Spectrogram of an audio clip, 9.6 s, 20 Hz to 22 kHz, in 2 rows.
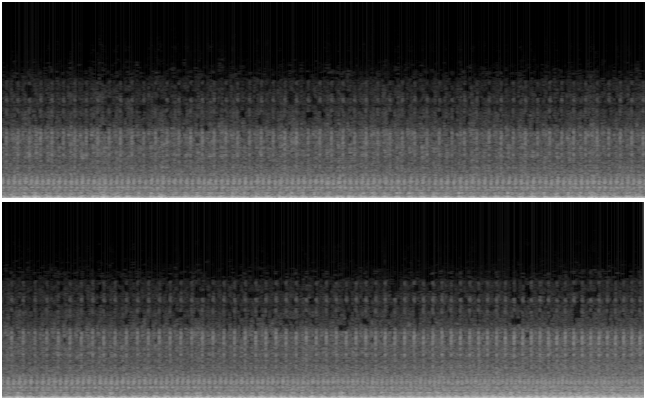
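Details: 1964 Jeep CJ5 barn find, previously seized engine, just revived: loud, even low idle with steady beat, no misses or ticking, all four cylinders firing after the fourth kicked in; smoky but smooth.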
